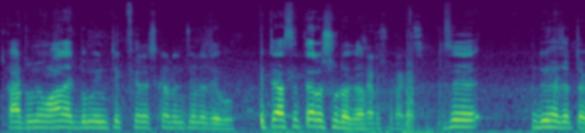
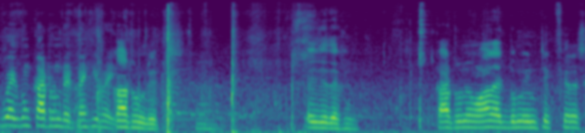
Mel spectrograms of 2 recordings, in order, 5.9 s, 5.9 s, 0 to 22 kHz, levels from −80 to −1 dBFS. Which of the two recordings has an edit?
first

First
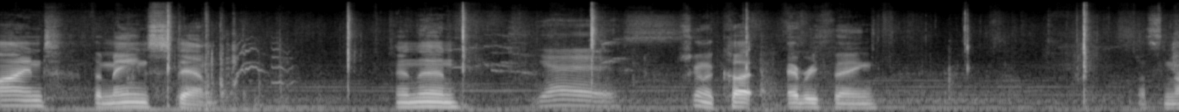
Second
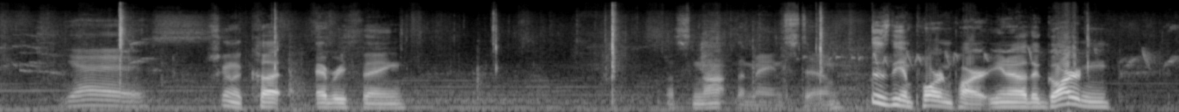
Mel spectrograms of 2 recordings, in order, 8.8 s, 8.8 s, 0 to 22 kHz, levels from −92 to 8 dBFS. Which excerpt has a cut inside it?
second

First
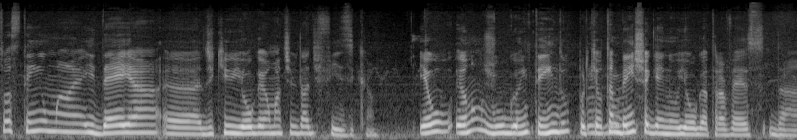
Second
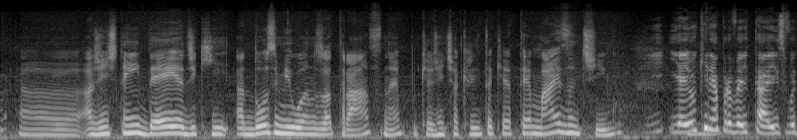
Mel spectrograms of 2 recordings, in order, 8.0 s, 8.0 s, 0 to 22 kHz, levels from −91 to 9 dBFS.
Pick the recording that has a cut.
second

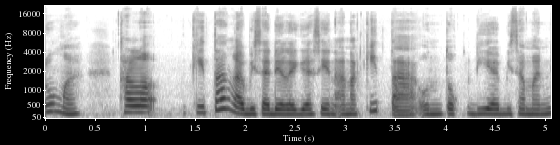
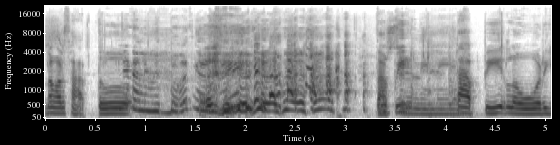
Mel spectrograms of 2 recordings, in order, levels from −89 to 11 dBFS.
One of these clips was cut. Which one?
second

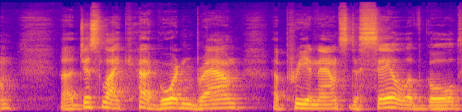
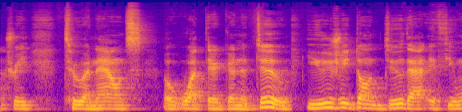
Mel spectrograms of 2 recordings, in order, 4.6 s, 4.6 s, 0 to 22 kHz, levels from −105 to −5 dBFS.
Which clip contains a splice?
second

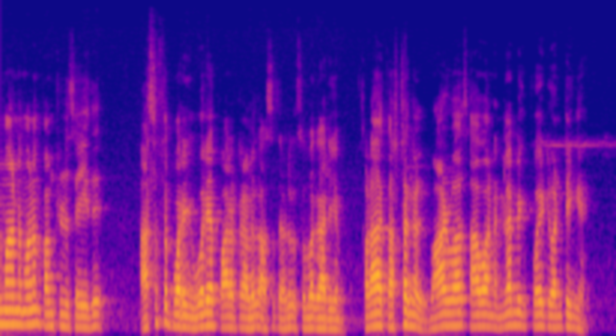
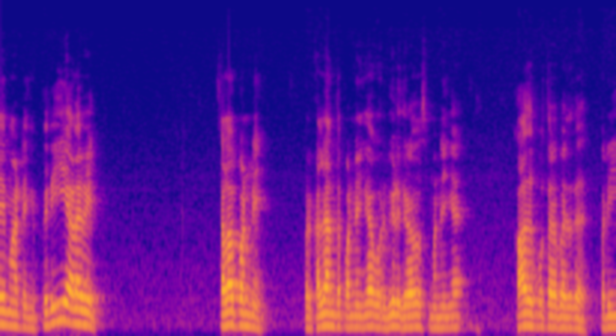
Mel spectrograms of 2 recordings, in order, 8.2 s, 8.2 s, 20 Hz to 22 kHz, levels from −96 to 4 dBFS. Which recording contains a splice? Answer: first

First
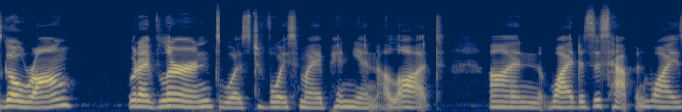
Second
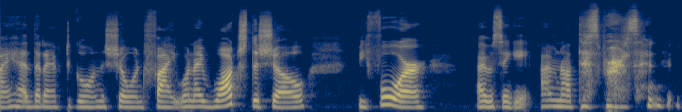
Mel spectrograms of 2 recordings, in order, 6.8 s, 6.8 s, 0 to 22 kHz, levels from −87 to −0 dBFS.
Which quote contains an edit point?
first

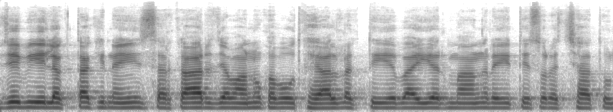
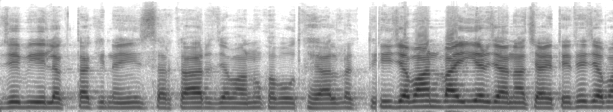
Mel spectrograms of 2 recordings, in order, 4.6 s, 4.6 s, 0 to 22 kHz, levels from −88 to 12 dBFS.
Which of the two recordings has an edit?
second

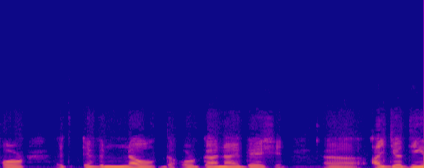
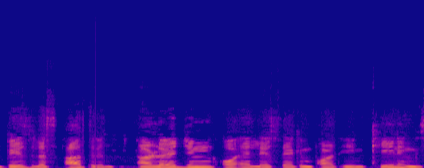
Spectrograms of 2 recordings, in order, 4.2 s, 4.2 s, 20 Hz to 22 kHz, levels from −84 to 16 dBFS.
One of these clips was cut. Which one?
second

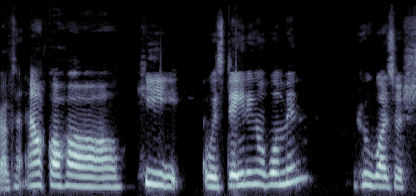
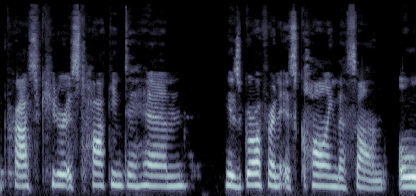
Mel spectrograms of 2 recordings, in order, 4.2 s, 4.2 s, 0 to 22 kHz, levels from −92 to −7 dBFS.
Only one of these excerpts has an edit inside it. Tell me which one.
first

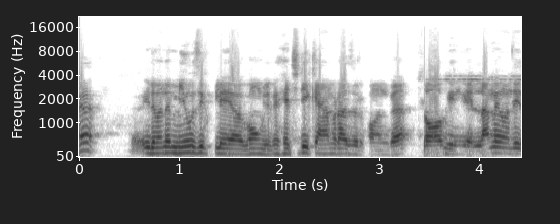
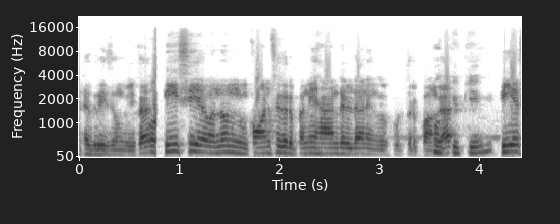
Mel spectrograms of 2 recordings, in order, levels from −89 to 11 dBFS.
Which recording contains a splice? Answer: first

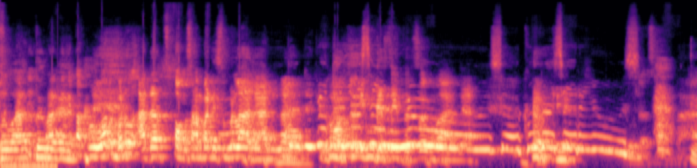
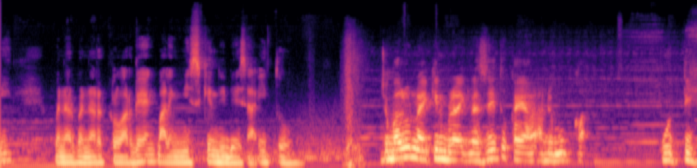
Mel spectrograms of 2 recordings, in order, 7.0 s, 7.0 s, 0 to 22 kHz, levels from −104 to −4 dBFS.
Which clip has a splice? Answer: second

